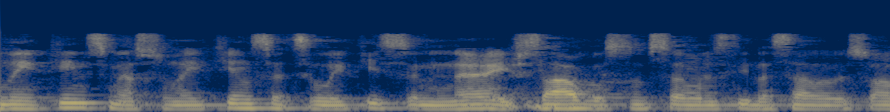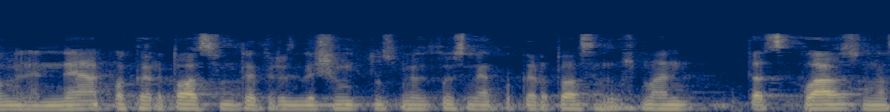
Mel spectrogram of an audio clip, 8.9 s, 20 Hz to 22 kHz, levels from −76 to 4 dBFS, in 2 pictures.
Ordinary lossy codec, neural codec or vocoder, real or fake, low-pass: MP3, 32 kbps; codec, 44.1 kHz, 2.6 kbps, SNAC; fake; 7.2 kHz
